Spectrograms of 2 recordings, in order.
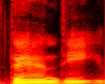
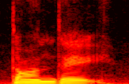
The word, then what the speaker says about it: Dande: the same name it is okay so it's dandy not donde well it's spelled d-a-n-d-e or d-a-n-d-y d-a-n-d-e double dandy so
